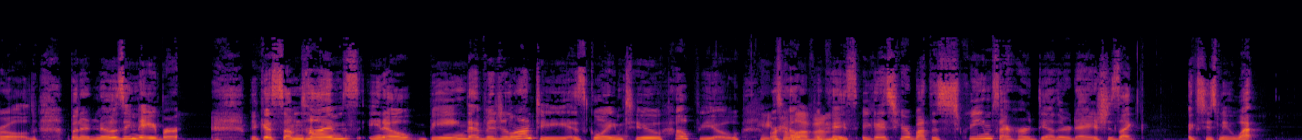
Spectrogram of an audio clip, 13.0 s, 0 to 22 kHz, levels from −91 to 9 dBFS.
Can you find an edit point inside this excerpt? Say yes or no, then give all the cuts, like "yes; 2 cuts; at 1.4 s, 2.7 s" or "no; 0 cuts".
yes; 2 cuts; at 1.8 s, 8.6 s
